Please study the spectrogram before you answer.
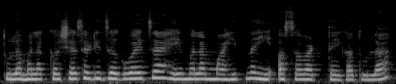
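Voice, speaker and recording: A cruel, taunting male villain from an audio story, read by a woman. The voice sits fairly high and mellow with a husky edge. He sneers through every line. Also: little pitch movement, normal speed, close to an everyday voice. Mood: sneering. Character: cruel mocking middle-aged male villain.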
